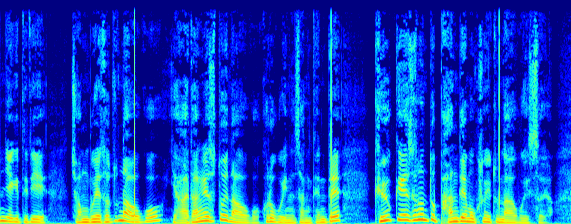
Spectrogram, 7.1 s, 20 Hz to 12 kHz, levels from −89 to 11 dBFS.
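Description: File header played as audio occurs at 1.68 s, 4.14 s and 6.24 s, each a sharp, loud click lasting about a millisecond that cuts across the speech regardless of what it is doing. These mark the joins where separate WAV pieces were spliced or streamed together with their headers left in place. The few dozen header bytes were then read as sample values, producing a brief burst of arbitrary amplitude heard as a snap at the start of each new piece.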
